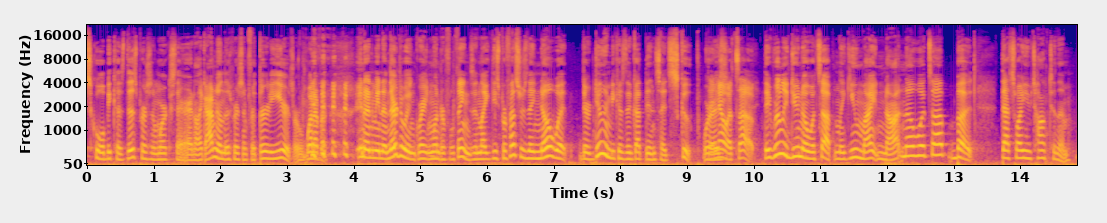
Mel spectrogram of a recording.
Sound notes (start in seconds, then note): 3.2 laughs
